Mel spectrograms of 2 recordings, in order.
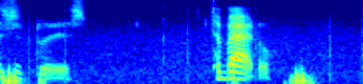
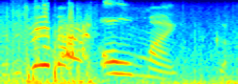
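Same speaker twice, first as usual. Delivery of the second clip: much higher and louder alarmed cry; panicked shout; 8 semitones higher, 13 dB louder than usual. Real, not acted. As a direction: shout in real alarm under fire. Under attack, panicking.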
